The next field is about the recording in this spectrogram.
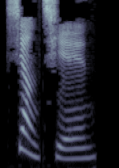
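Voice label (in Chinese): "向前", Mandarin; chinese-flashcards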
